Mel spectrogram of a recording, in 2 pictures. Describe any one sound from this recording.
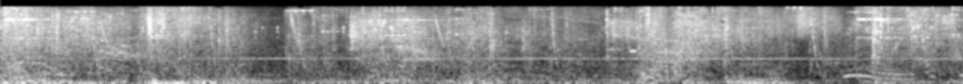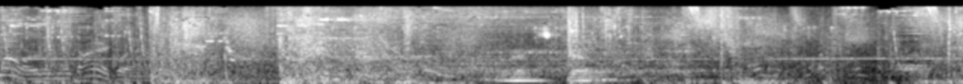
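Game spells and blows whoosh and crack in quick bursts.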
